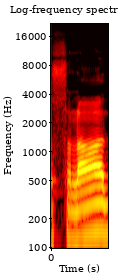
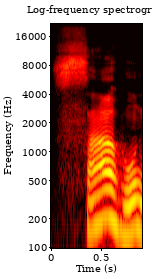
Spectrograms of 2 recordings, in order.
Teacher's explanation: صلاد یہ صاد کی سیٹی موٹی ہے، ساہون یہ باریک سیٹی ہے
